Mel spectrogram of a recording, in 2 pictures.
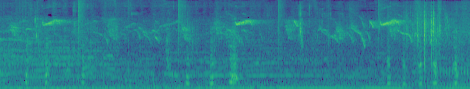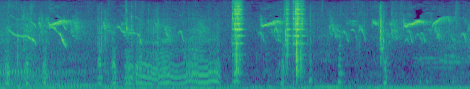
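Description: Chickens clucking in short, repeated calls, with high short chirps over them and two sharp clicks about seven seconds in.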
